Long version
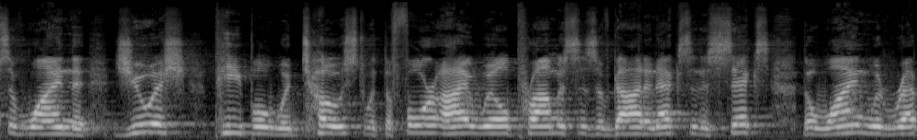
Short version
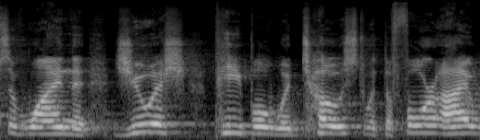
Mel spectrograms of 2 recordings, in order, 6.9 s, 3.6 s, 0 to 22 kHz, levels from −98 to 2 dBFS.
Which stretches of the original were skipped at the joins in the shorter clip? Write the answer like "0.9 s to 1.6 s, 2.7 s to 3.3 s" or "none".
none

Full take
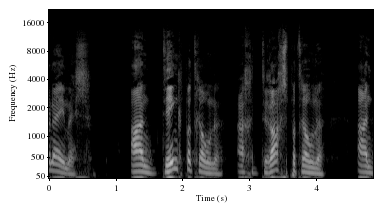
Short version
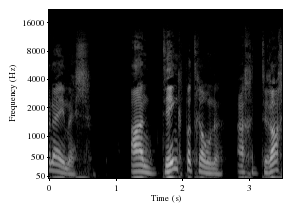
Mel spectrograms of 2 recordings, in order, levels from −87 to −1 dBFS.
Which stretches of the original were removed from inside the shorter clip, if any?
none

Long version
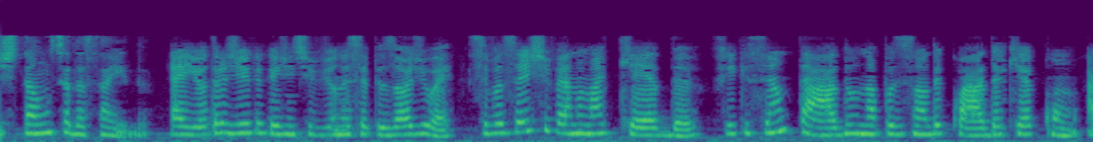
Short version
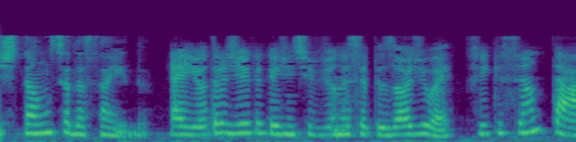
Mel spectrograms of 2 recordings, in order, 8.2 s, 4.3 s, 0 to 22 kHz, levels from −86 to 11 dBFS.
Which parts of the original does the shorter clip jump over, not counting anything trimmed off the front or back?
3.4 s to 5.3 s

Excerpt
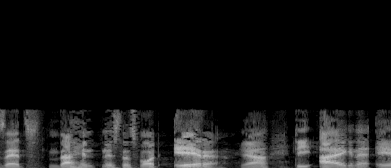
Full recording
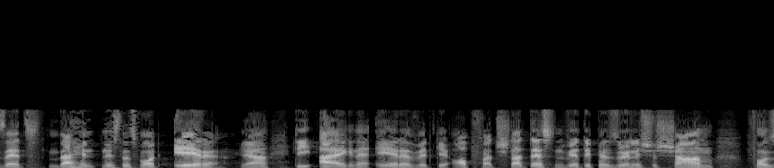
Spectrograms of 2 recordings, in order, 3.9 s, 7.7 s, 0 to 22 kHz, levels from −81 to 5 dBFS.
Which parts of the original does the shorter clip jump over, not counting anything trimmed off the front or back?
none

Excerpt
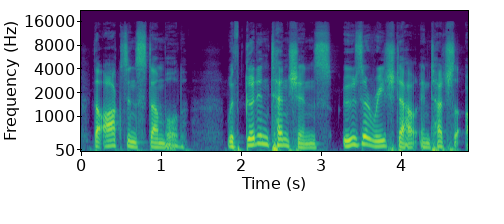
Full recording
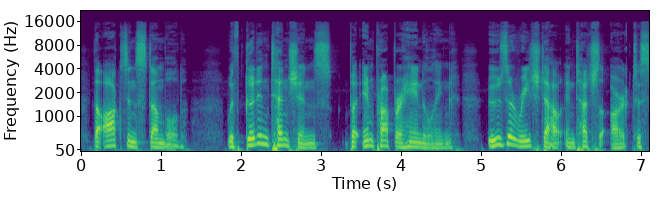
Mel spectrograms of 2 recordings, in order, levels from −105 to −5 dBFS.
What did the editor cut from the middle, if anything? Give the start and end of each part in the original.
3.2 s to 5.0 s

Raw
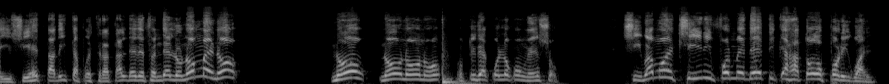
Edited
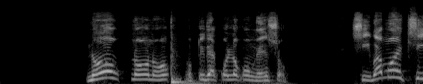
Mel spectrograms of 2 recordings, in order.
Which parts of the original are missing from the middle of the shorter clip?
3.8 s to 4.0 s

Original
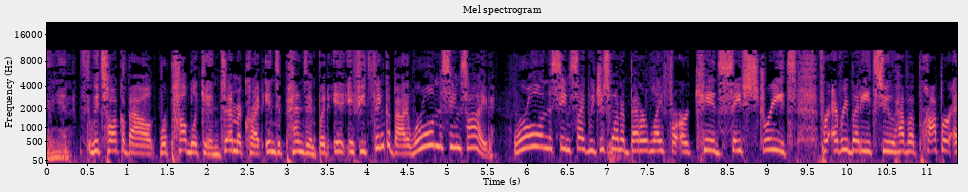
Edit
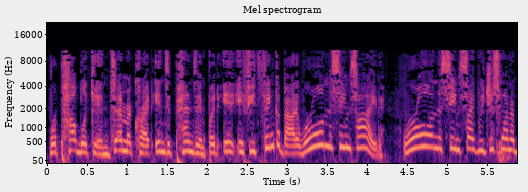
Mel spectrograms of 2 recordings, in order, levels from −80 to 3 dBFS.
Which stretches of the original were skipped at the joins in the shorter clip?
none

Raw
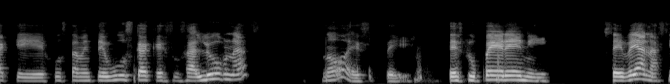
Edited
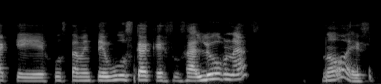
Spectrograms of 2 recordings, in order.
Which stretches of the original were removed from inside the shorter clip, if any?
none

